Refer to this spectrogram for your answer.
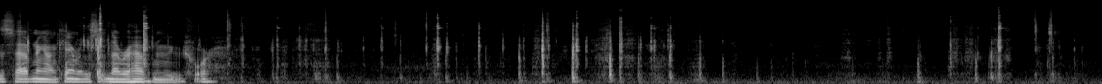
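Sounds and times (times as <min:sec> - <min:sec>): screwdriver scraping metal clicks: 0:02.2 - 0:07.3, 0:09.4 - 0:10.9.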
